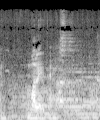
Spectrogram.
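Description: A Canada goose honking, with the loudest honk about two-thirds of a second in. Soft held music notes come in over the last part.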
